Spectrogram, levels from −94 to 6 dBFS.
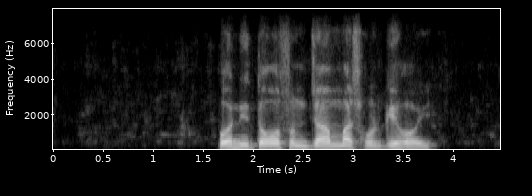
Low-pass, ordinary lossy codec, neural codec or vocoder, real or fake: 7.2 kHz; Opus, 32 kbps; none; real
